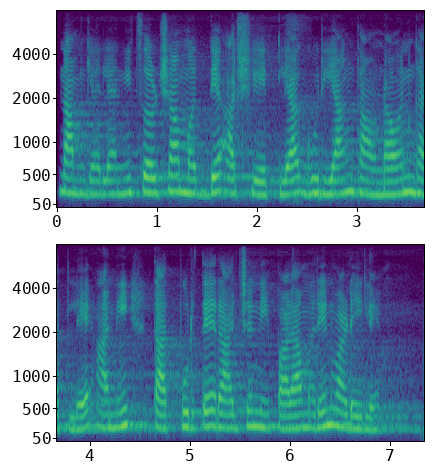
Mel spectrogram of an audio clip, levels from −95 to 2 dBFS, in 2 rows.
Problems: background sounds at intervals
